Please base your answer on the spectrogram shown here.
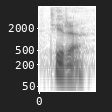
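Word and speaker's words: dhira: do this is called tira spelled d-h-i-r-a-tira you pronounce the h like that try tira tira so um one of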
